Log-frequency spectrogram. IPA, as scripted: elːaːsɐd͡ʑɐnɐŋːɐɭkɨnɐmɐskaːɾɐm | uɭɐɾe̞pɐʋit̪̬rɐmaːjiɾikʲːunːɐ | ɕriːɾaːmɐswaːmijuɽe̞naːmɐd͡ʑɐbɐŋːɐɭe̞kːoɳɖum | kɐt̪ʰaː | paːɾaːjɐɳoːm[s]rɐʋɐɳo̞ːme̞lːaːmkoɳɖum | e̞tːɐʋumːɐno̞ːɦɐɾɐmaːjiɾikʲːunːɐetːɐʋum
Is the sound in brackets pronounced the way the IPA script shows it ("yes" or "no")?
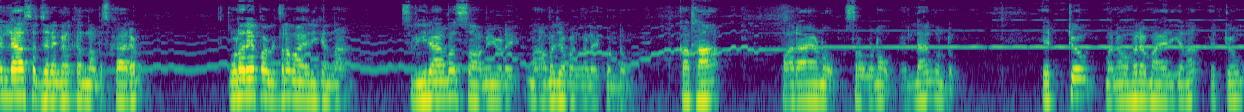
yes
